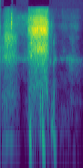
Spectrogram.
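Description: A person sneezes once: a short wheezy intake of breath, then a loud, hissing burst that quickly fades into quiet breathing.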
